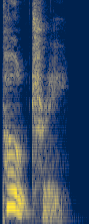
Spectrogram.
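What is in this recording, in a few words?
"poultry", British English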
